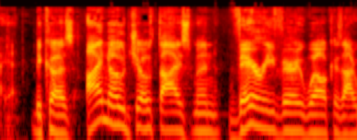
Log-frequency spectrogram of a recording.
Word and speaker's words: Theismann: for a Heisman campaign he actually changed the pronunciation of his last name from Theismann to Theismann to rhyme with Heisman beer so Joe did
